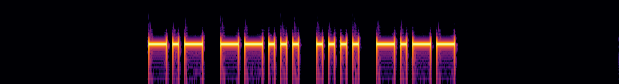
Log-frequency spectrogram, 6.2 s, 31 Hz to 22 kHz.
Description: Morse code, heard as a keyed tone, about 21 wpm, 700 Hz. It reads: K7HY
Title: Speed Racing - USA 1x2 Call Signs 17wpm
